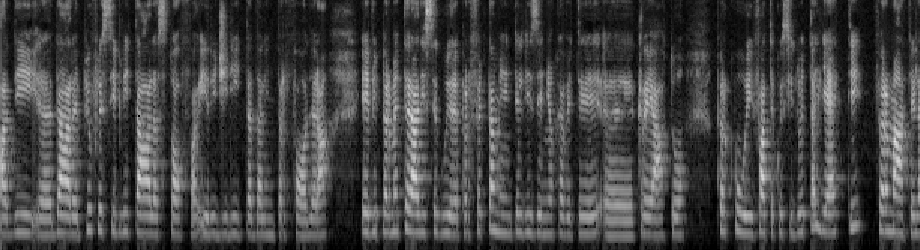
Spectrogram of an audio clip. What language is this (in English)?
Italian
